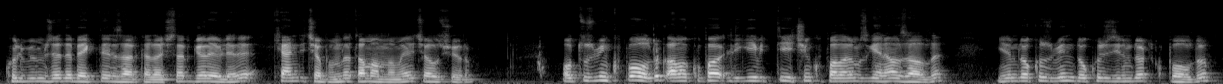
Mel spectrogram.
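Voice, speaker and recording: A man's voice: a little high, fairly quick. A man giving casual gameplay commentary as a gaming video creator. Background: game music.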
